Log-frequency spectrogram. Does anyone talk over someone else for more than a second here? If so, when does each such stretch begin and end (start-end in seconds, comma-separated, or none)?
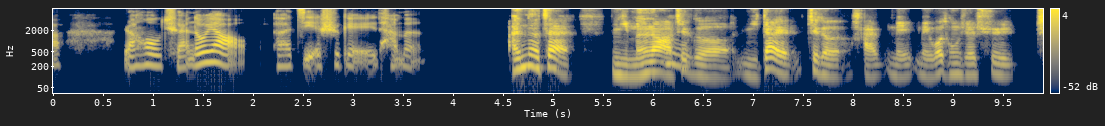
none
